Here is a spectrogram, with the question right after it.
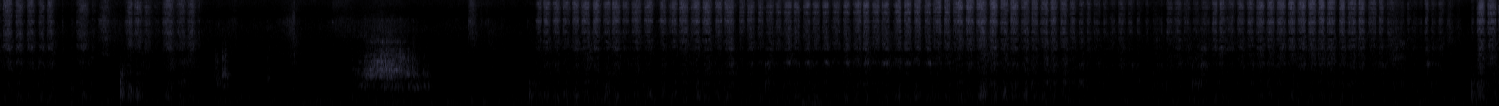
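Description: A wooden colored pencil is rubbed in quick, repeated shading strokes over the hair area of a flat paper coloring book page while the other hand rests on the page. The result is a quiet, continuous scratchy rasping that is bright and hissy, with a brief louder, pitched scrape near the four-second mark. The strokes then settle into a denser, steady shading texture.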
